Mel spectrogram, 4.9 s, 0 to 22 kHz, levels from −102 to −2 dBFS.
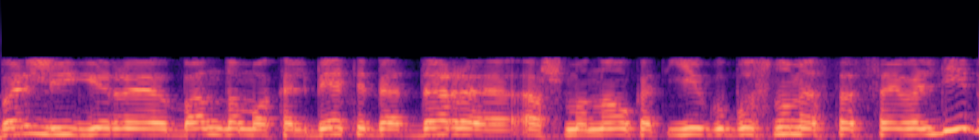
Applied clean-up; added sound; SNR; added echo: none; none; none; none.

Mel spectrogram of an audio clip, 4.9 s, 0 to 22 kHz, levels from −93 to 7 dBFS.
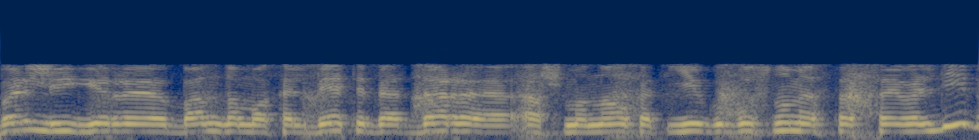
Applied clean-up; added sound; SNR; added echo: none; Breathing; 18 dB; none.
